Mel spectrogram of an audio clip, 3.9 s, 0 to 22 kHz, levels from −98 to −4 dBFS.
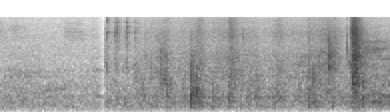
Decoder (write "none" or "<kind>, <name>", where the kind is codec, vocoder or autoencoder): none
